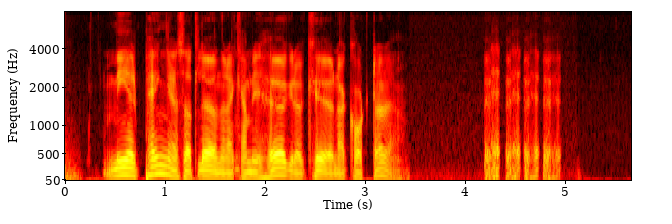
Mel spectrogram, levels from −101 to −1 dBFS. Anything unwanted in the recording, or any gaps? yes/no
yes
